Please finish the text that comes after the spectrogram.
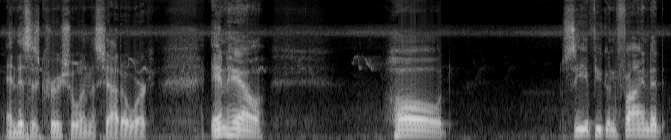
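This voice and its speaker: A man leading a guided sleep meditation, speaking gently and soothingly in an unscripted, halting way with long pauses. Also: medium pitch, clean tone, dry recording.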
